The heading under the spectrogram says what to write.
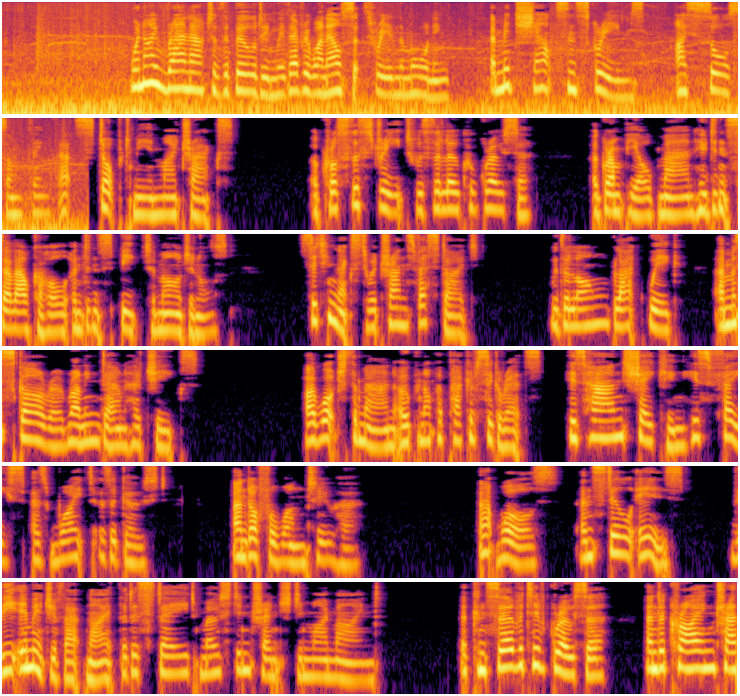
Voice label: narration Sounds Effects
